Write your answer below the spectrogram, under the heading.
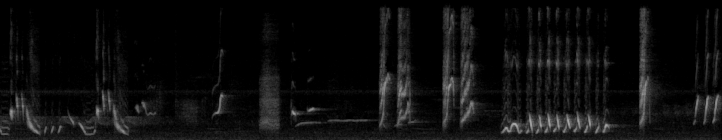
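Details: White-rumped shama song used as a trapping lure: a varied, fast series of rising and falling whistled notes, sharp chips and buzzy bursts, ending in a rapid run of repeated rising trill notes, with short pauses between phrases.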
